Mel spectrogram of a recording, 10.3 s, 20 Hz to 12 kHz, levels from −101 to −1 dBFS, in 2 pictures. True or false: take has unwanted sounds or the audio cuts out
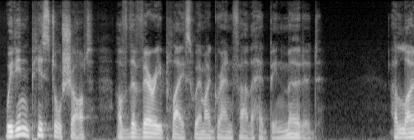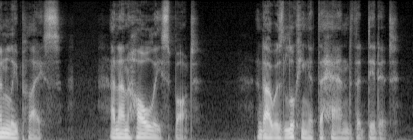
false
